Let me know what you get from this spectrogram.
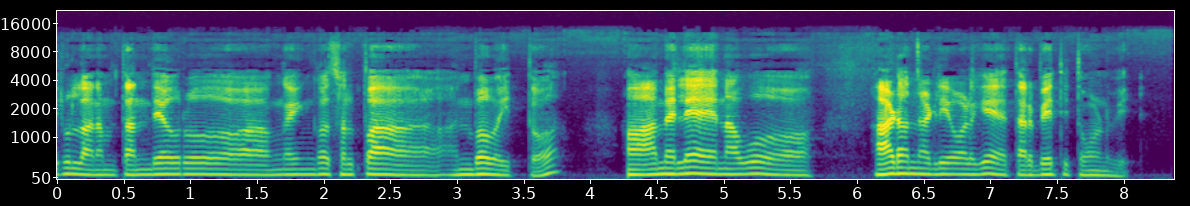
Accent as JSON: {"language": "Kannada", "town": "Doddaballapur", "region": "Karnataka", "country": "India", "said": "Sir, ಶ್ರಾವಣೂರಿಂದ ಬಂದಿದೀವಿ ನಾವು. ದೊಡ್ಡಬಳ್ಳಾಪುರ ತಾಲೂಕು, ಬೆಂಗಳೂರು ಗ್ರಾಮಾಂತರ."}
